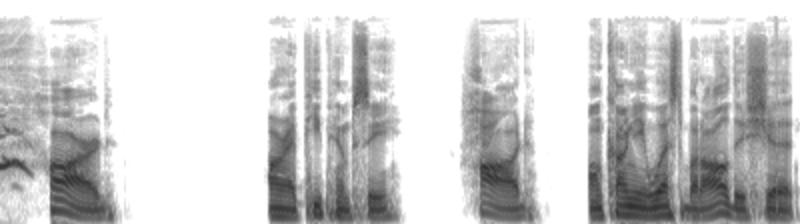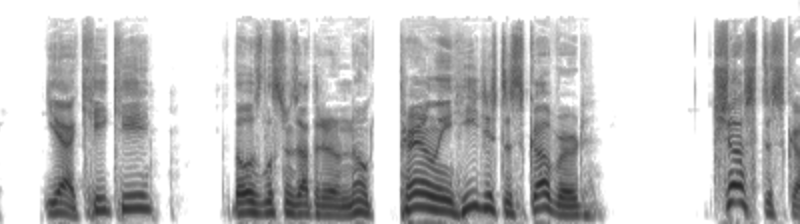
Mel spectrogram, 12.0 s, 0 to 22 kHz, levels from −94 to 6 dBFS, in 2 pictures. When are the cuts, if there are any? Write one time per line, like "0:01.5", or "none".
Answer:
0:06.3
0:08.8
